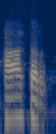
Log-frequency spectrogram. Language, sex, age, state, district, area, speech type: Marathi, male, 18-30, Maharashtra, Yavatmal, rural, conversation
